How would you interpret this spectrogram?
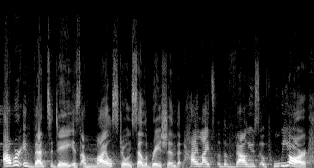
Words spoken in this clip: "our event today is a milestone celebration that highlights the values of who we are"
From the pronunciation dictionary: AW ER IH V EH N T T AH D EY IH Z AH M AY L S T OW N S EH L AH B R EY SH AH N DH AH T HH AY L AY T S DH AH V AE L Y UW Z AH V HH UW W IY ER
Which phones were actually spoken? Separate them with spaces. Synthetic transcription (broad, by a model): AW ER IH V EH N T T AH D EY IH Z AH M AY L S T OW N S EH L AH B R EY SH AH N DH AH T HH AY L AY T S DH AH V AE L Y UW Z AH V HH UW W IY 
